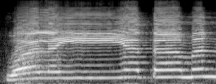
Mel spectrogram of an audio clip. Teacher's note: واو زبر وا، لام زبر یا، لئی، وَلَن، یا زبر یا، وَلَن، تا زبر تا، میم زبر نون من، نون زبر واو نو، وَلَن يَتَمَنَّوْهُ. تو یہاں نون تشدید ہے، اس لیے ہم نے یہاں پہ غنہ کرنا ہے. ہا پیش ہو، وَلَن يَتَمَنَّوْهُ.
